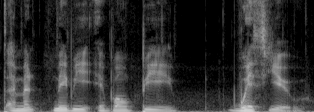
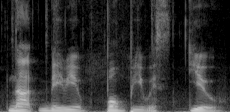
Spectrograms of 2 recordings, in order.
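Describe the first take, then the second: First: "with" stressed, falling on "with you". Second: "you" stressed, falling at the end; weight on "you" in "with you". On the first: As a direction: lean on "with" in "with you". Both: Acted.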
